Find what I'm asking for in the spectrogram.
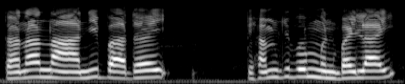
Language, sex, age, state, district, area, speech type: Bodo, female, 60+, Assam, Chirang, rural, spontaneous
